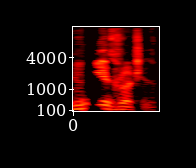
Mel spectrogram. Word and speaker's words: Nunez-Roches: So it's always Nunez-Roches.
